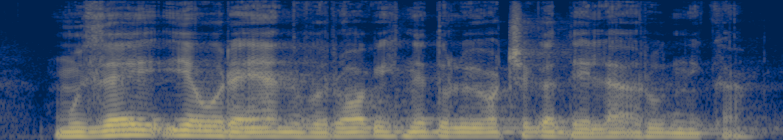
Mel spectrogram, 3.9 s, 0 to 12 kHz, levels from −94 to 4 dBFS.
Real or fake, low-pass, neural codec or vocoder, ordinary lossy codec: real; none; none; none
